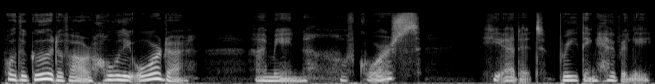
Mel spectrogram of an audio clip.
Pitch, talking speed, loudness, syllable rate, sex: 190 Hz, 135 wpm, -17 LUFS, 4.4 syllables/s, female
